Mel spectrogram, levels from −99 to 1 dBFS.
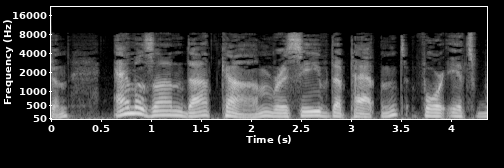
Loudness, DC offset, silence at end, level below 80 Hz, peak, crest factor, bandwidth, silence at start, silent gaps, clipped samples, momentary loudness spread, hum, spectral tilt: -22 LUFS; under 0.1%; 0 s; -46 dBFS; -8 dBFS; 14 dB; 8.8 kHz; 0 s; none; under 0.1%; 8 LU; none; -6 dB/octave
